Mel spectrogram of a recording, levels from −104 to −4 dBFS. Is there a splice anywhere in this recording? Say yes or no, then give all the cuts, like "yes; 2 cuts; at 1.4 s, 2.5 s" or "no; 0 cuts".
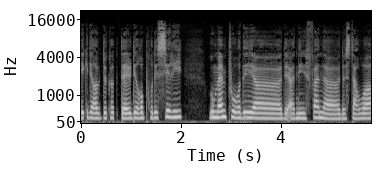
no; 0 cuts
